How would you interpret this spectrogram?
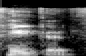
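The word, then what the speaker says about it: Hagood: g o o d it spelled every kind of numerous way that you can think of but it's pronounced hey good um back on the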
